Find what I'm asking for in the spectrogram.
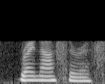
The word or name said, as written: Rhino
